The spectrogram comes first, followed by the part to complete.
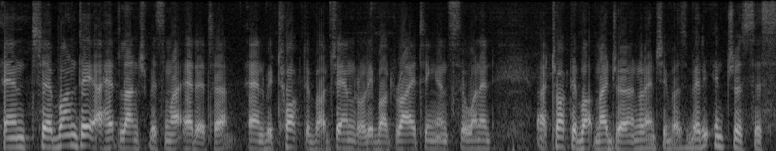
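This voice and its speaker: A man with a German accent, very fast and with hardly any pauses, over noticeable background noise. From Germany. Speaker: author and illustrator. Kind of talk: interview.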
